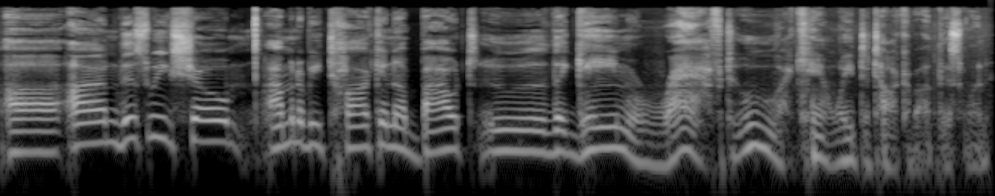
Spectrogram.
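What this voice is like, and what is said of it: Voice sounding a little off. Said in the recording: “my voice sounds a little bit off. I've been a bit under the weather”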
